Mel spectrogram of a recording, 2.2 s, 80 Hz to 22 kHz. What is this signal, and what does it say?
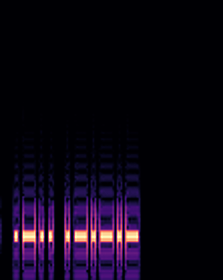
Morse code, heard as a keyed tone, about 28 wpm, 700 Hz. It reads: L.
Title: Sentences from Top 1000 Words - Review Part 1 - 28wpm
